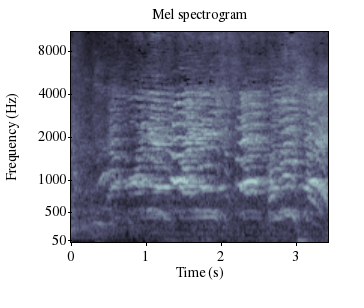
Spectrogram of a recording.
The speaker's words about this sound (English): Well, on Saturday, a group of protesters, many of whom were Native American, disrupted California Governor Jerry Brown's speech here in Bonn, calling on California to ban fracking. The protesters yelled, "Keep it in the ground."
